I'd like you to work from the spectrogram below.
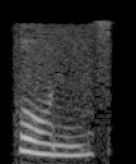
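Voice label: "horns", English; {hɔ:rnz}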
